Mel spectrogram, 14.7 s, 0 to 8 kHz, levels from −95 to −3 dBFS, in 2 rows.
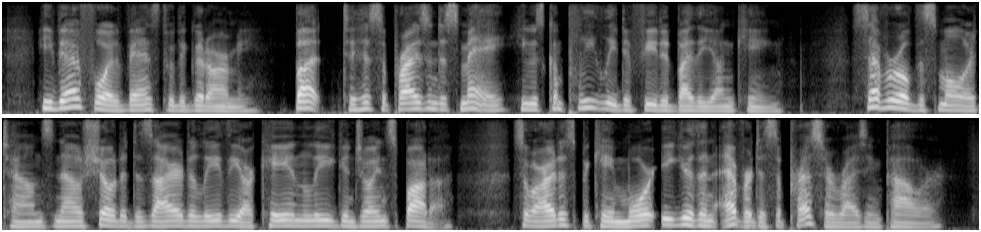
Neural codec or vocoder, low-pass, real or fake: codec, 16 kHz in and 24 kHz out, 0.4 kbps, LongCat-Audio-Codec, two codebook decoder; 7.2 kHz; fake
